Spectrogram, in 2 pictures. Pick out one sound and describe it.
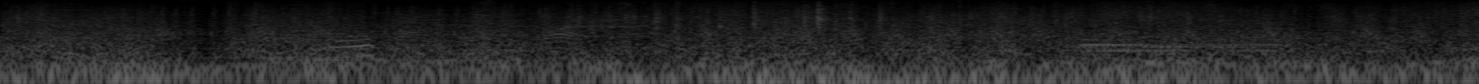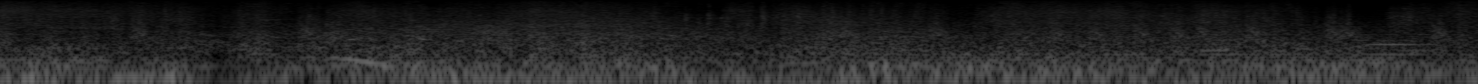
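Game battle sounds clash and clatter continuously.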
